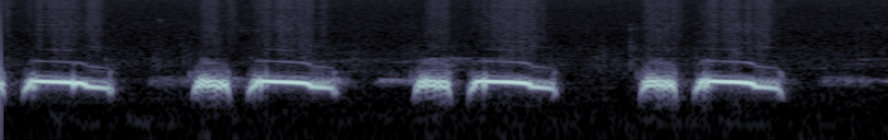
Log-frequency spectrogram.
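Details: Spotted dove cooing, 'thổ' voice style named Thúc Gù, used to lure wild doves. Three even phrases in a row, each a brief punchy coo and a longer smooth hoot sliding slightly downward, evenly spaced about a second apart.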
